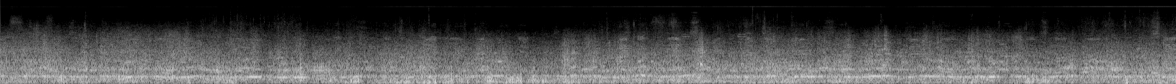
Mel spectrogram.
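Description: Racing powerboat engines roar steadily across the water in the distance.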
